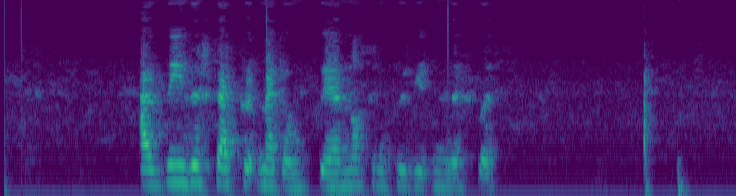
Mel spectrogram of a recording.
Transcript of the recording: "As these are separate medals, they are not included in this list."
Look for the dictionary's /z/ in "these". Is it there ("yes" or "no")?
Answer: yes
